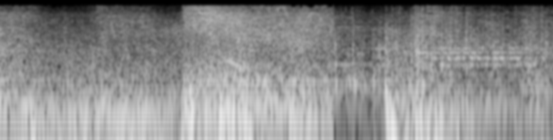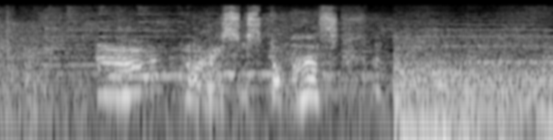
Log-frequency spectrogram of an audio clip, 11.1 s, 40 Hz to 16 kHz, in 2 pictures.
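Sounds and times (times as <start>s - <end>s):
background music: 0.0s - 11.0s
rock cracking and breaking: 3.4s - 6.1s.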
